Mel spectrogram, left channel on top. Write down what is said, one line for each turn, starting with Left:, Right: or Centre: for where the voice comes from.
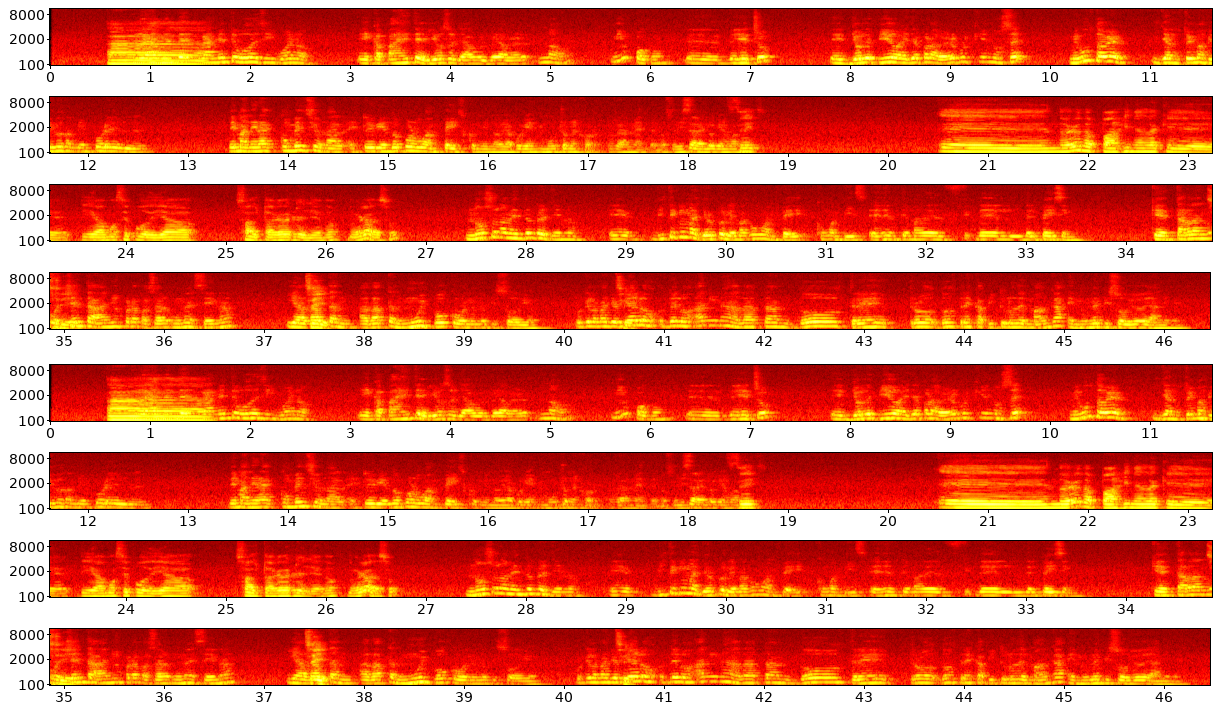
Right: Ah,
Left: Y Realmente, realmente vos decís, bueno, eh, capaz es tedioso ya volver a ver. No, ni un poco. Eh, de hecho, eh, yo le pido a ella para ver porque, no sé, me gusta ver. Y ya no estoy más viendo también por el... De manera convencional, estoy viendo por One Piece con mi novia porque es mucho mejor, realmente. No sé si sabes lo que es
Right: sí.
Left: One Piece.
Right: Eh, no era una página en la que, digamos, se podía saltar el relleno, ¿no era eso?
Left: No solamente el relleno. Eh, viste que el mayor problema con One Piece, con One Piece es el tema del, fi- del, del pacing. que tardan
Right: Sí,
Left: 80 años para pasar una escena y adaptan,
Right: sí,
Left: adaptan muy poco en un episodio. Porque la mayoría
Right: sí.
Left: de los, de los animes adaptan dos, tres, ep- tro- dos, tres capítulos del manga en un episodio de anime.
